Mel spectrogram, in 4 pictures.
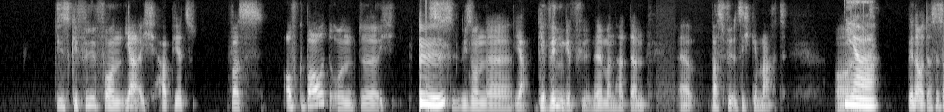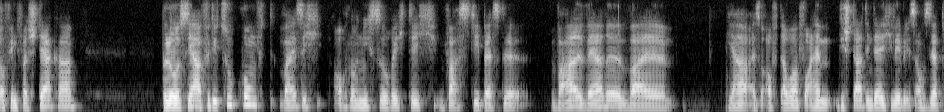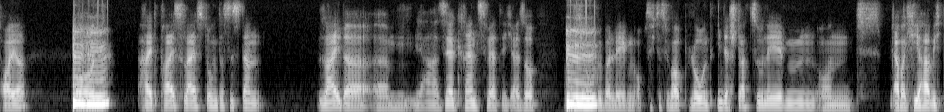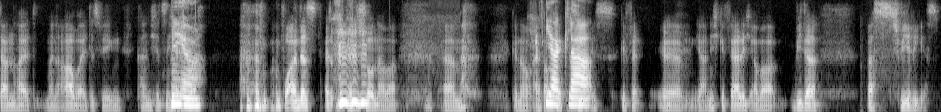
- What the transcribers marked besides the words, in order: distorted speech; other background noise; static; giggle; chuckle; chuckle
- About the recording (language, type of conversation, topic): German, advice, Wie gehe ich mit Zweifeln um, nachdem ich eine Entscheidung getroffen habe?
